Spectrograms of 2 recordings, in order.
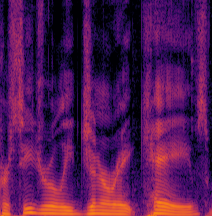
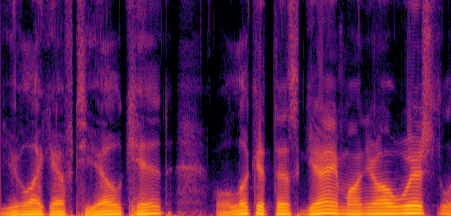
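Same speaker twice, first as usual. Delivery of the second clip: put-on cowboy drawl, louder; 11 dB louder than usual. Voicing a store wish list recommending a game: John Wayne impression. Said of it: "I went into a John Wayne impression for Steam".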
